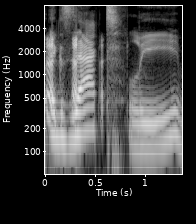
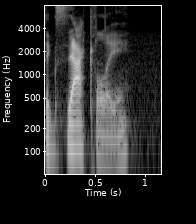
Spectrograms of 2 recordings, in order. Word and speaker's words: exactly: Look, there's two common pronunciations of this word throughout the English-speaking world, no matter where English is spoken. And in your household, they both exist. Exactly with a T and exactly without the T sound.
